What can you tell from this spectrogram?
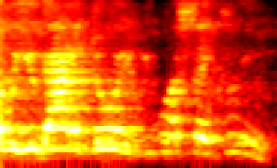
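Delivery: insistent counselor. Retold or imitated. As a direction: voice the counselor pressing the point. Voices counselor insisting on meetings.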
